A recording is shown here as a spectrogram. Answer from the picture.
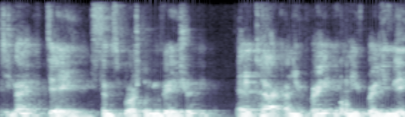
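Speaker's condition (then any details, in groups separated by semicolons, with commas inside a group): No condition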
